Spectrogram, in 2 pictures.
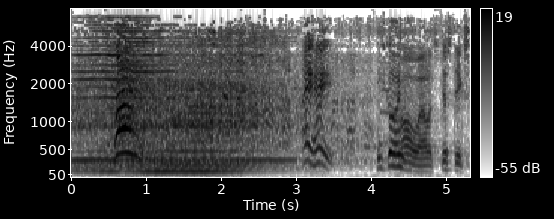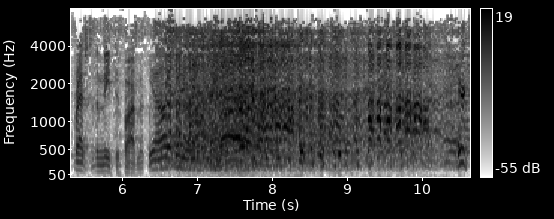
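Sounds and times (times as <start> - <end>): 
bus driving past: 0.0 - 3.4
brief whining tone: 0.0 - 4.0
laughter: 1.4 - 4.8, 6.4 - 10.6
speech: 4.1 - 10.6.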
